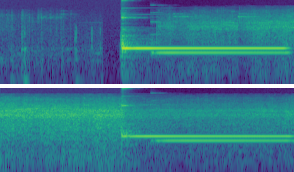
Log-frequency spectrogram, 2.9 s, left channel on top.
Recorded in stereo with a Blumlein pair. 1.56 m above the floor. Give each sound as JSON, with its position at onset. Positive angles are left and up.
{"t": 1.2, "sound": "a doorbell", "azimuth_deg": 5, "distance_m": 2.0}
